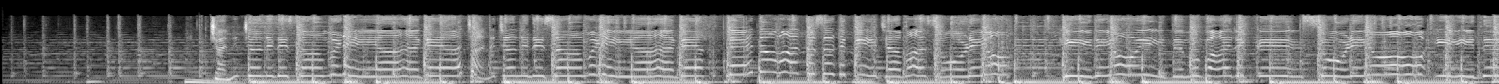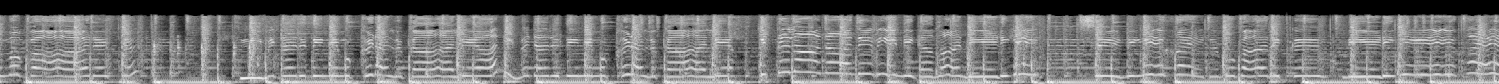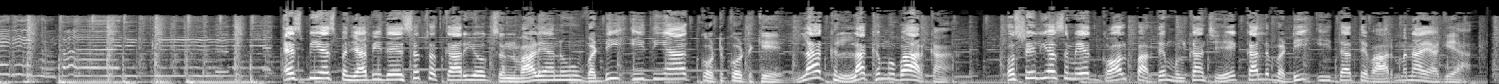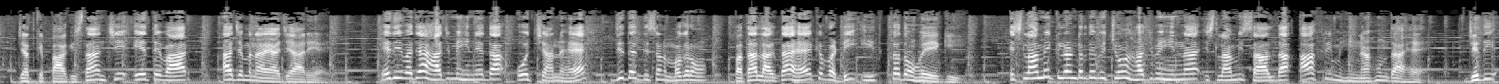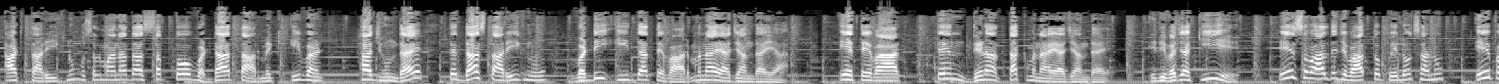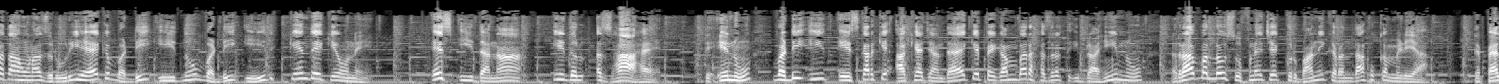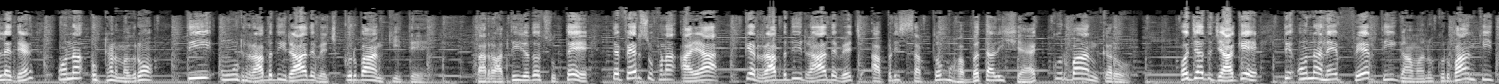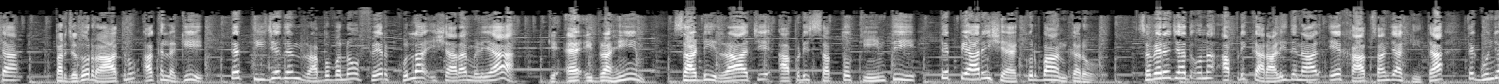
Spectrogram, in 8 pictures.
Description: audio report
